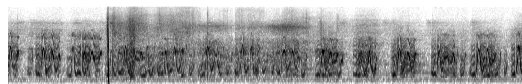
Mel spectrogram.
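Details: Baby guinea pigs calling: short squeaky pulses repeated in quick bursts, a few each second, with one sharp click near the start against a quiet background.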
